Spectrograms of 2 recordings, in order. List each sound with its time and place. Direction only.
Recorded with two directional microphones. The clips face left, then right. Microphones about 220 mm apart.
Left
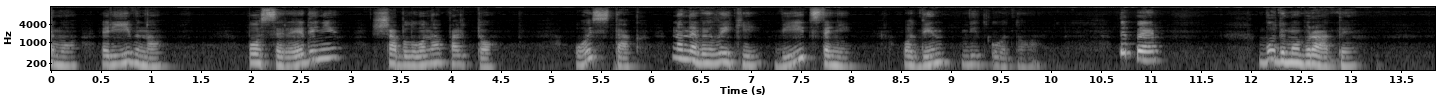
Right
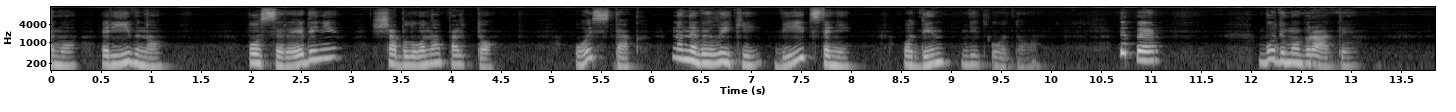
0.0 s a woman's voice: 35° right (ahead or behind)
10.7 s speech: 30° right (ahead or behind)
12.0 s speech: 10° right (ahead or behind); by 13.0 s 15° left (ahead or behind)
